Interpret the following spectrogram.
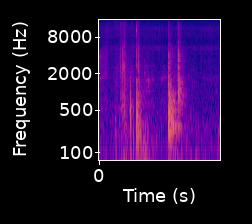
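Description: A quiet room with a few short, soft thumps, the loudest about one and a half seconds in.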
